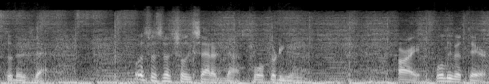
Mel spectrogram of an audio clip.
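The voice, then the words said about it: Stuffy, congested voice. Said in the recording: “you can hear my voice is a little bit stuffy ... a little bit of a relapse of the allergies”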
